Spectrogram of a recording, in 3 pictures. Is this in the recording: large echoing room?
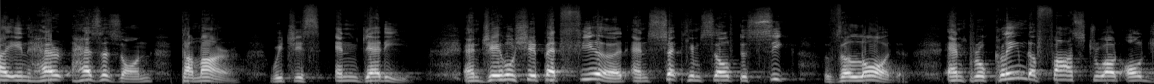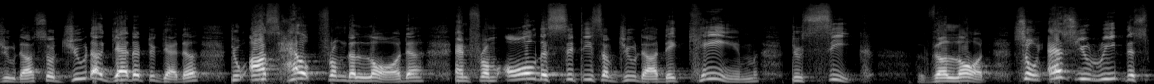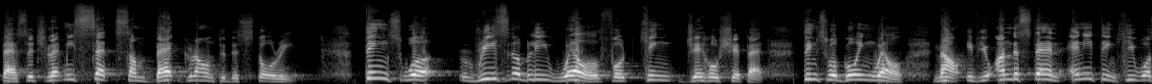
yes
